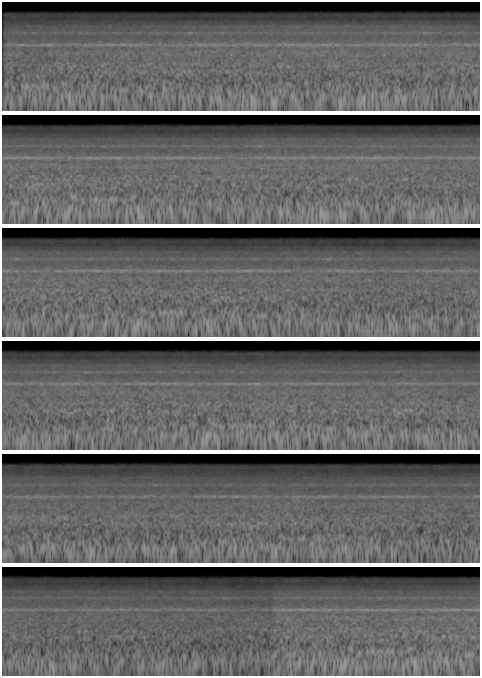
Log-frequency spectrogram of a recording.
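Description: Jet engines roar and whine steadily.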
